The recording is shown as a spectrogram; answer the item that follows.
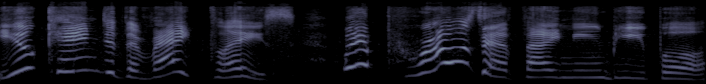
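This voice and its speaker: Squeaky and extremely high in pitch, a female-sounding, put-on character voice speaks at a moderate pace. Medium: video game.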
